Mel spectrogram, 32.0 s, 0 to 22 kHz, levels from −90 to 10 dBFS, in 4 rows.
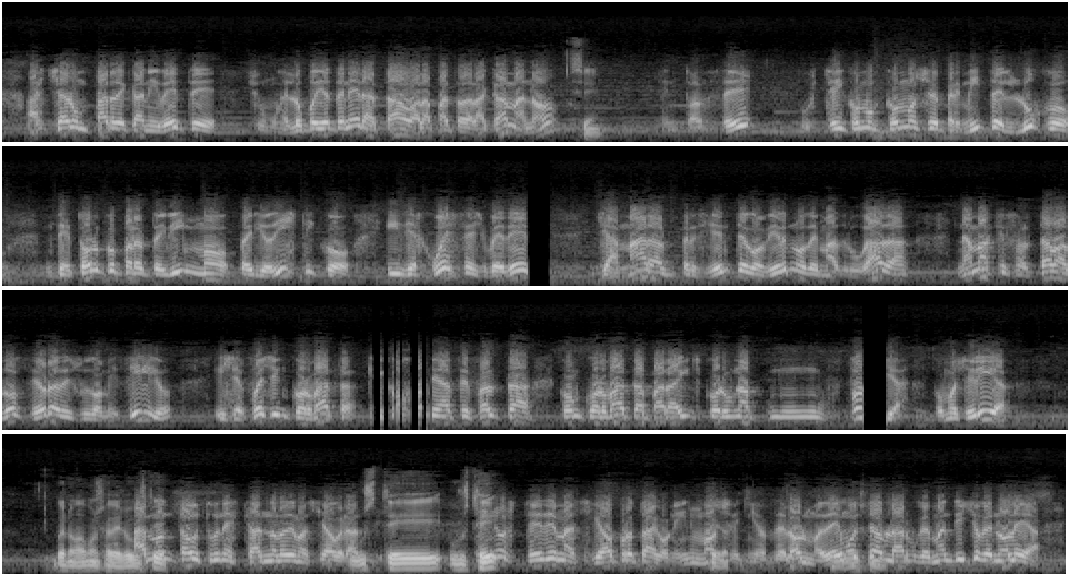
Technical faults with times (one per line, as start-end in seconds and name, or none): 11.94-12.11 Bluetooth dropout
18.76-19.22 Bluetooth dropout
22.44-22.63 Bluetooth dropout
